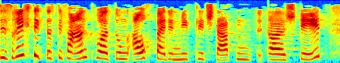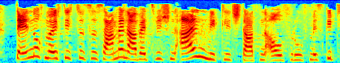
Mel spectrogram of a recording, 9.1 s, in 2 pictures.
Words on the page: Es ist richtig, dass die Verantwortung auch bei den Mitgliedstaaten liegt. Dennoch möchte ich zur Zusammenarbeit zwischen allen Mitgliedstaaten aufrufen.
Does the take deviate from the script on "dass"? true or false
false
